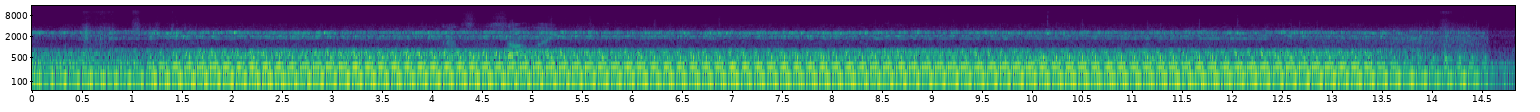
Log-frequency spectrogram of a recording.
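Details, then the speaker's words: 1997 Dodge Dakota 5.2 V8 after its rotten muffler was replaced with an inexpensive Lawson two-port muffler joined to the single exhaust pipe. Steady, even V8 burble with a deep, smooth exhaust pulse and no rattles or leaks; the new muffler sounds healthy. "Okay guys, that's the sound of the LAWSON muffler with a 2-port exhaust connected to the single pipe exhaust."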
